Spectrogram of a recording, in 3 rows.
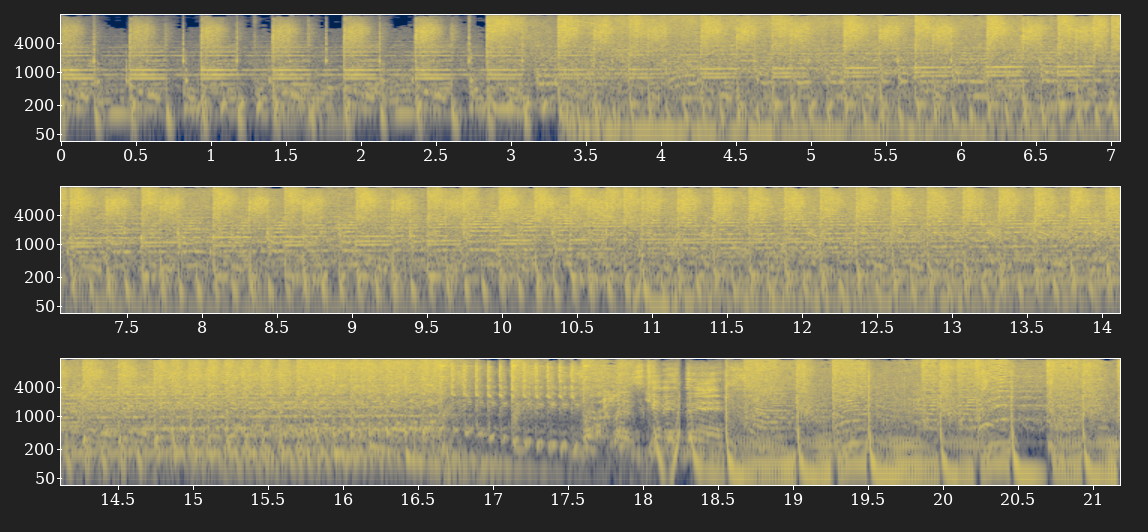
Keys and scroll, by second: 2.2 ], 2.7 ], 5.6-7.4 typing, 12.3 typing, 18.3 ], 19.5-21.1 typing.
